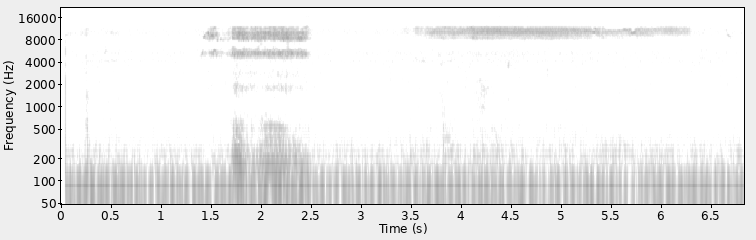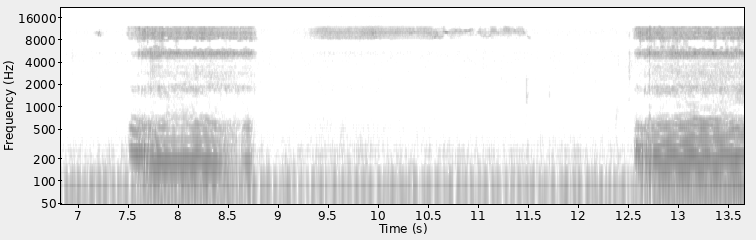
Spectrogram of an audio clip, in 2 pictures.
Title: She sleeps with one eye open and snoring 😃#shorts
